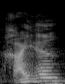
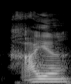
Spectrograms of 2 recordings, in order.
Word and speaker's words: Reihe: If you have a H after an EE though, it does not make it longer, but belong to the following syllable. Good to see by the words Reihe and Leihen.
